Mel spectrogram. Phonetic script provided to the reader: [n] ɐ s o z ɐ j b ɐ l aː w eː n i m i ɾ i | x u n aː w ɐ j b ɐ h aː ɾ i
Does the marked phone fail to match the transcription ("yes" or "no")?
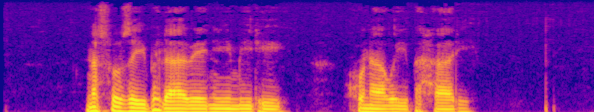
no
